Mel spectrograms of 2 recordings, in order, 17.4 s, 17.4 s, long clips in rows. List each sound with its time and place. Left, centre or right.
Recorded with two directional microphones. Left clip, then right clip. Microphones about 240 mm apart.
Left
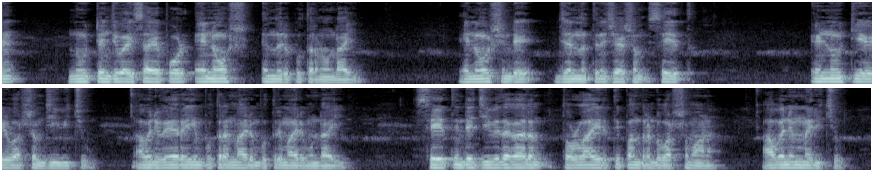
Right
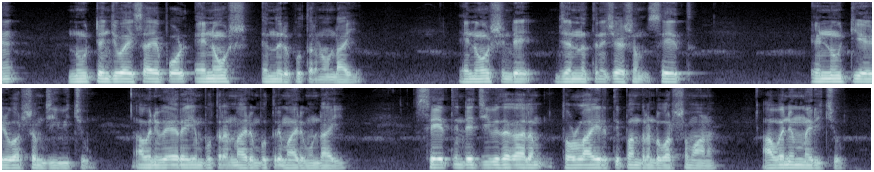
0.6 s speech: right
4.5 s speech: right
8.0 s speech: right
